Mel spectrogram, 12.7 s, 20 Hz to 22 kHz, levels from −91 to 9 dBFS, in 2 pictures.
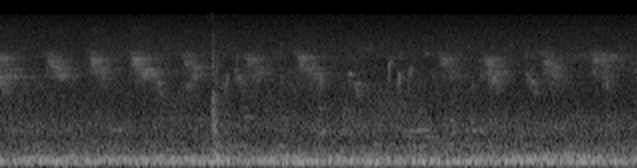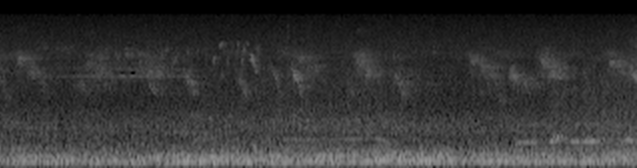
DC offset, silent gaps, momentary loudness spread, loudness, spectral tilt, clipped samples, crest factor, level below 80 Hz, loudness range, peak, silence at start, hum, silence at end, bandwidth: under 0.1%; none; 3 LU; -42 LUFS; -5 dB/octave; under 0.1%; 14 dB; -66 dBFS; 2 LU; -26 dBFS; 0 s; none; 0 s; 16 kHz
